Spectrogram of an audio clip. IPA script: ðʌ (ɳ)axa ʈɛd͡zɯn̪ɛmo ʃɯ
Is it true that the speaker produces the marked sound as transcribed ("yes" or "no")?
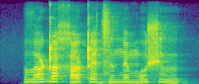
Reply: no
